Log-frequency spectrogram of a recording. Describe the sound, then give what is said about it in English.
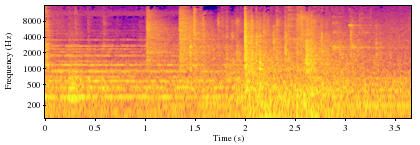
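A steady mechanical hum gives way to a soft rumbling slide as elevator doors glide open, with a couple of muffled thumps and no voices. “The elevator doors open, and Welch spots the man he's supposed to meet.”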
